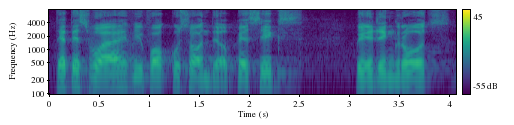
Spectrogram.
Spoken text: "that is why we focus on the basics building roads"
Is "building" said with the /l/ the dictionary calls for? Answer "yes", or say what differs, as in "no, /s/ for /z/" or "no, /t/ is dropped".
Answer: no, /l/ is dropped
